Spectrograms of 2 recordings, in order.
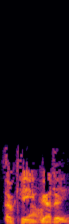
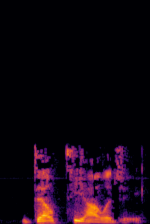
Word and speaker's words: Deltiology: Deltiology. Okay, you've got to pronounce that one more time for me. – Deltiology. – Deltiology. Okay.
